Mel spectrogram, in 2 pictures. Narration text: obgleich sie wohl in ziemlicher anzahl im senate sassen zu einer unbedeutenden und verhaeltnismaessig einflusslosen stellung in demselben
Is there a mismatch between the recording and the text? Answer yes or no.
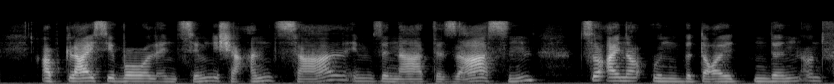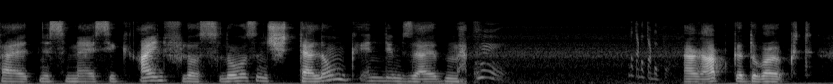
no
